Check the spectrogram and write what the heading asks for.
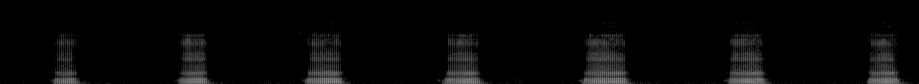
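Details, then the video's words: Draco, a Shar Pei, snoring steadily: seven loud rasping breaths with buzzy harmonics, evenly repeated roughly every 1.3 seconds, nothing else audible. "Shar pei Draco /// snoring is fun"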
